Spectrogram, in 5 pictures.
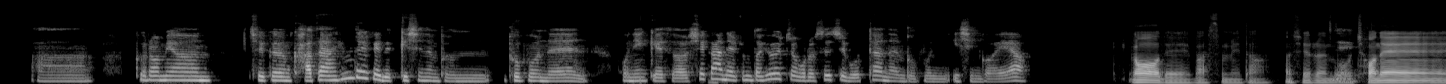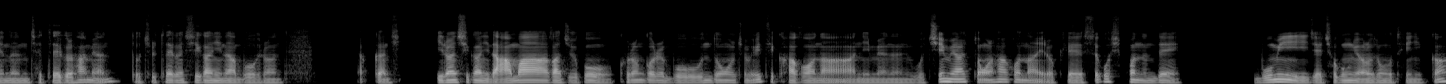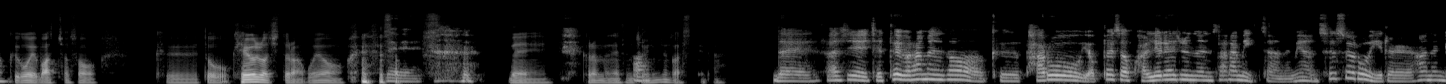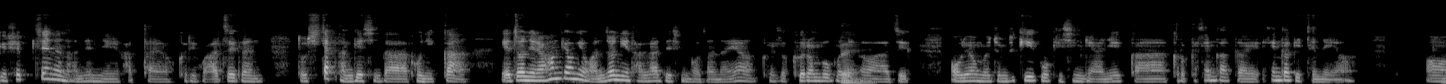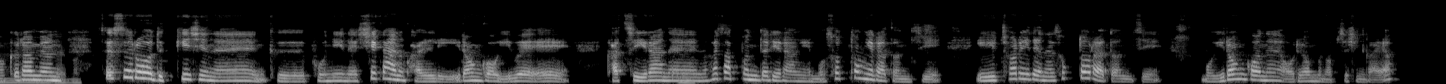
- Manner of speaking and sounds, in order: other background noise; tapping; laughing while speaking: "그래서"; laugh
- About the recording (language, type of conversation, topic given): Korean, advice, 원격·하이브리드 근무로 달라진 업무 방식에 어떻게 적응하면 좋을까요?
